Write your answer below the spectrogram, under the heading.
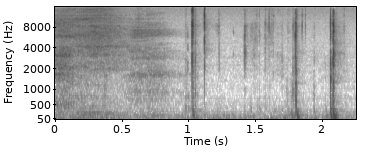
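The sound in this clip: An aluminium-sealed yogurt cup being torn open: a stiff foil lid that is hard to open gives a few sharp, crisp crinkling rips over a faint, soft background.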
